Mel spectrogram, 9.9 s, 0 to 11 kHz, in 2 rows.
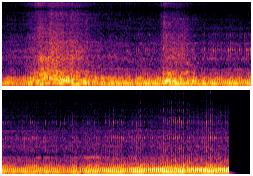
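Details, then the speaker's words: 1999 Honda Rebel 250, obtained free, before any servicing: steady twin idle between two clean rev blips, no knocking or misfire; runs well, owner expects it to clear up with fresh oil. "A free motorcycle that runs and it sounds really good. I'm sure it'll clear up and once you put some fresh oil and stuff into it, so."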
